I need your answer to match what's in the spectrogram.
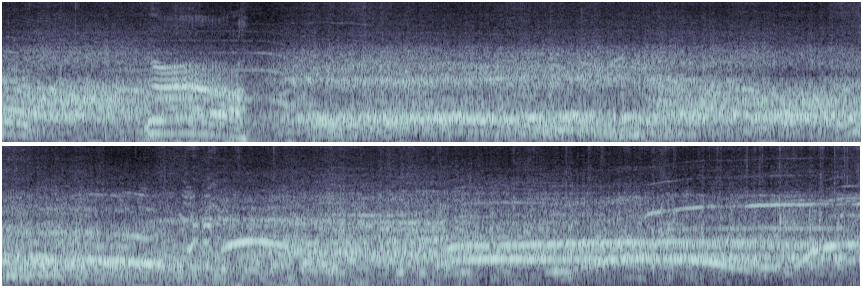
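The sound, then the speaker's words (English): A large concert crowd on a bootleg recording roars continuously at a point where the band would usually still be playing, with overlapping cheers, whoops and shouted voices, including one man yelling to a girl, rising and falling in a dense, loud wash of noise for the whole stretch. “At this point, they're usually still playing, so the crowd took over.”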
